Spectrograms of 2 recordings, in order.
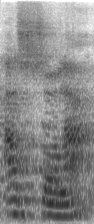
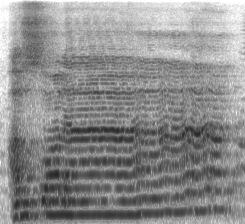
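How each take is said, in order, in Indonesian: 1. Vokal panjang itu ditahan dua ketukan. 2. Vokal panjang itu ditahan lima ketukan. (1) "lanya panjang dua ketukan" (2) "Lima ketukan"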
